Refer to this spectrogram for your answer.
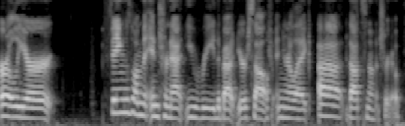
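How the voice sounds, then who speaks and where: An animated woman speaks at a medium pitch in a bright, sharp tone. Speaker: podcast host. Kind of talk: casual interview. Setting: studio.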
